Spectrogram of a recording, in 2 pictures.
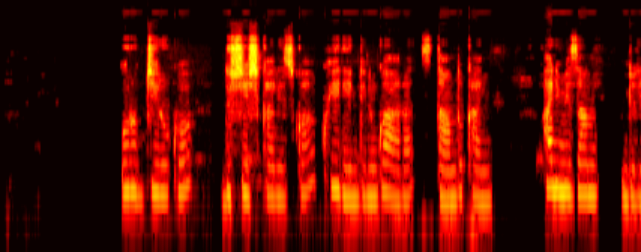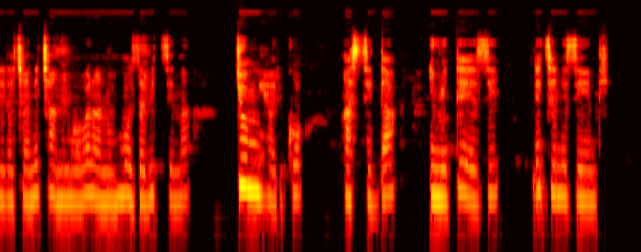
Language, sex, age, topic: Kinyarwanda, female, 18-24, health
